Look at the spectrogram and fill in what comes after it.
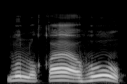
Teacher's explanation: উল্টা পেশে এক আলিফ টেনে পড়বেন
